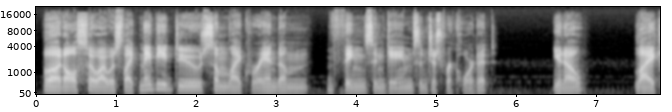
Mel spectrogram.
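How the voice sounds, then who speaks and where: A man's voice: mid-range voice, pushed and bright, clean tone, dry recording, clean studio sound. A man streaming casually, rambling with many fillers as he reads chat aloud, still coughing after an illness.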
